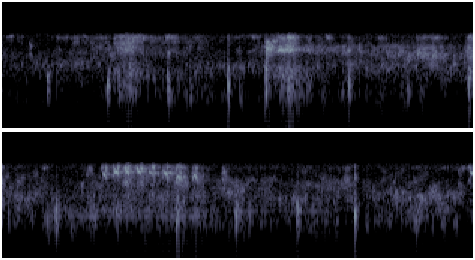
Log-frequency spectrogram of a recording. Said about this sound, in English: Robins chasing themselves around today. I wonder why. This isn't robin season. Not quite sure why.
